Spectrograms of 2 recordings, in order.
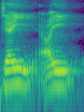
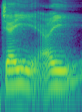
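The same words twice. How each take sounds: Both takes have the same delivery.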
